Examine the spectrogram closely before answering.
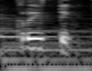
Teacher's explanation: K dan R-nya itu bersatu dalam suku kata yang sama · Term: gugus konsonan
